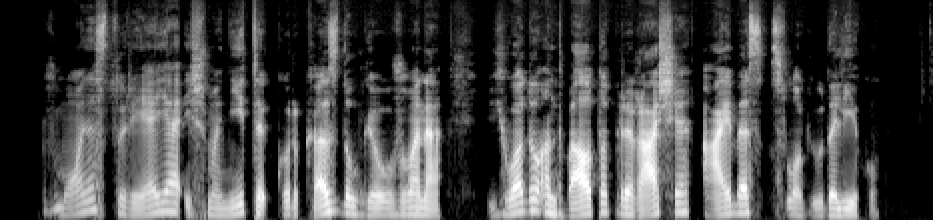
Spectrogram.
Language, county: Lithuanian, Vilnius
